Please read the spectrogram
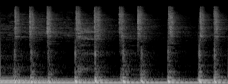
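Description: Live band music in an instrumental break: a drum kit keeps a fast, even beat of kick, snare and cymbal over a steady electric bass line, with no singing.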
